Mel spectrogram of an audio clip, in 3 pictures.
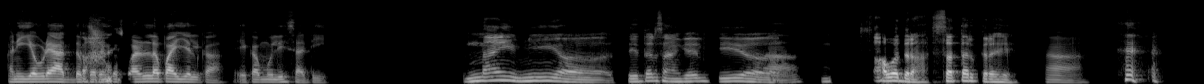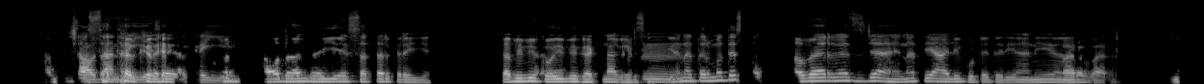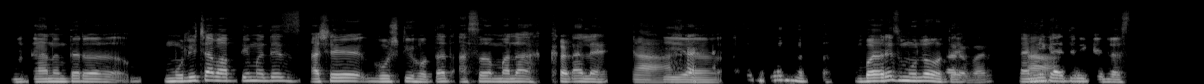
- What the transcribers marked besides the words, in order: anticipating: "काय?"; other background noise; in Hindi: "सतर्क रहे"; chuckle; in Hindi: "सावधान रहिये, सतर्क रहिये"; in Hindi: "हमेशा सतर्क रहे, सावधान रहिये … घटना घड सकती"; tapping; laughing while speaking: "सतर्क रहे"; in English: "अवेअरनेस"; static; unintelligible speech; laughing while speaking: "कळालंय"; distorted speech; chuckle
- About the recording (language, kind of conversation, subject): Marathi, podcast, सामान हरवल्यावर तुम्हाला काय अनुभव आला?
